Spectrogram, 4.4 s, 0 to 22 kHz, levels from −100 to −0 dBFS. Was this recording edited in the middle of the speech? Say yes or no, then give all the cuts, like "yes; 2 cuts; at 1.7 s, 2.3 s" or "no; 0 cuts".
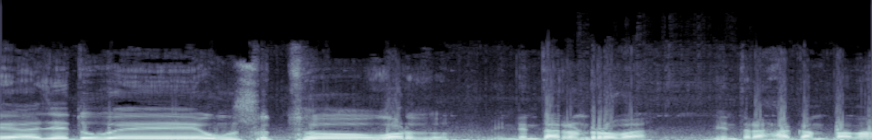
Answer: no; 0 cuts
